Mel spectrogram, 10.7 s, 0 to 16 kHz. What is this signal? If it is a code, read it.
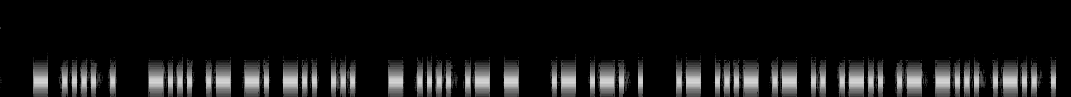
Morse code, heard as a keyed tone, about 25 wpm, 600 Hz. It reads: THE BANDS THAT ARE AVAILABLE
